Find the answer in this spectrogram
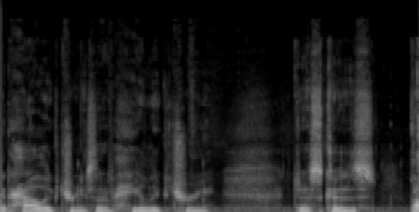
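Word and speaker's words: Haligtree: I'll start pronouncing it Alex turning instead of halik tree just because I like pronouncing things right and I've seen some people pronounce it Haley tree but most people pronounce it Alex tree and I just when I'm looking at how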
